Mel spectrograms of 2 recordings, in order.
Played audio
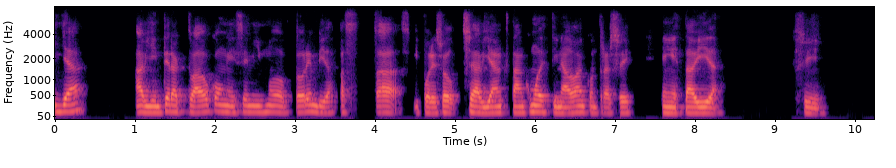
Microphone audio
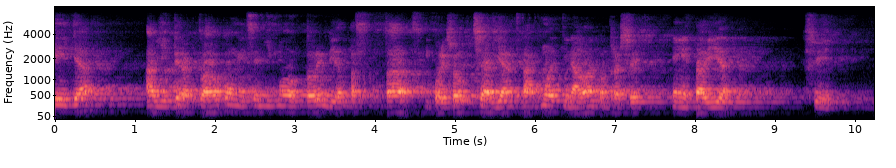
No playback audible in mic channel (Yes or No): No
